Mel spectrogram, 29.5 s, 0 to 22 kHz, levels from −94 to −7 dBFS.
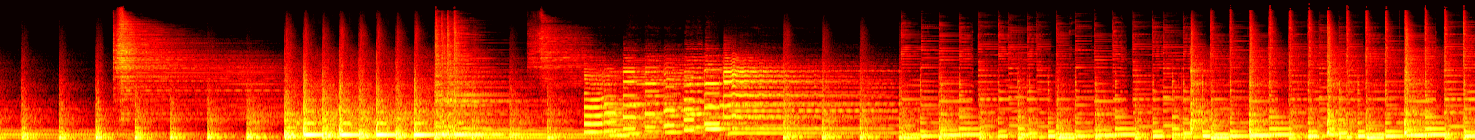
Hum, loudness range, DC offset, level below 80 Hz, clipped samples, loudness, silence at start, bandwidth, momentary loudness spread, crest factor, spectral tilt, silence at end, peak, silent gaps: none; 11 LU; under 0.1%; -36 dBFS; under 0.1%; -22 LUFS; 0 s; 12.5 kHz; 15 LU; 18 dB; -7.5 dB/octave; 0 s; -4 dBFS; none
